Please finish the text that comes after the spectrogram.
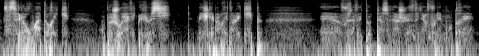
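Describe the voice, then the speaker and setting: A person whispering informal, explanatory ASMR gameplay commentary in a breathy, unvoiced voice, a little hesitant, close on a binaural mic. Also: brisk, pushed and bright, no echo. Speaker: ASMR gaming video host. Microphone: close binaural microphone.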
